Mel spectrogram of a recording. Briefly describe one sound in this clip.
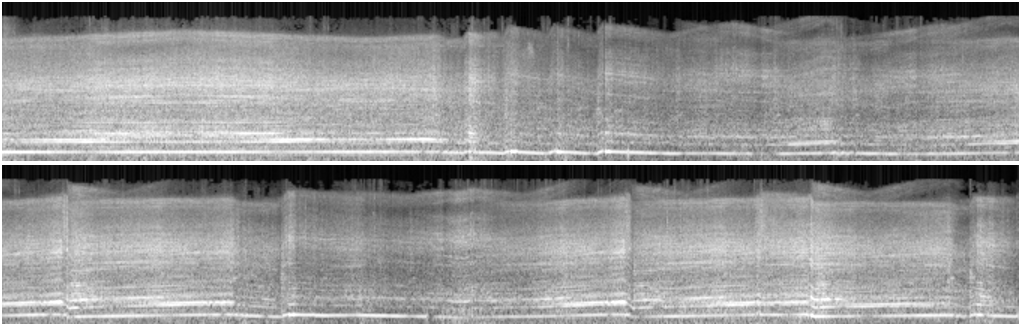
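A racing car engine roars steadily, dropping in pitch with each downshift and climbing as it speeds up.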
